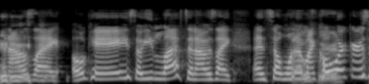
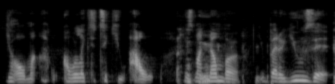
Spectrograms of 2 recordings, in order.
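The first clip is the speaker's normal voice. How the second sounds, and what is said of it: Imitated New York Bronx accent. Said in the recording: “he was from New York ... Yo, I'm from the Bronx ... I didn't hear this accent in our previous conversation”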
